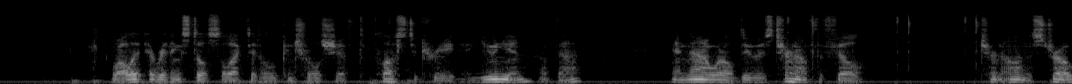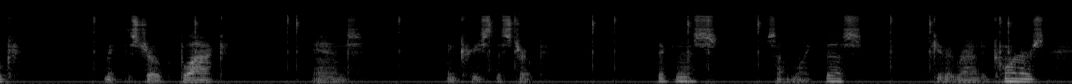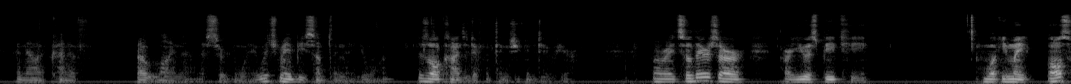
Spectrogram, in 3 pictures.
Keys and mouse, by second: 2.9 ctrl+shift+=, 7.1 click, 8.2 click, 8.9 click, 10.9-12.0 drag, 12.8 click, 13.9 click, 15.1 click.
